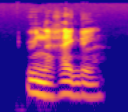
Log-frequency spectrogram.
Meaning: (noun) 1. rule, regulation 2. rule, period of ruling 3. ruler (for measuring length) 4. period, menstruation; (verb) inflection of régler: first/third-person singular present indicative/subjunctive
- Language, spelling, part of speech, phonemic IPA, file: French, règle, noun / verb, /ʁɛɡl/, Fr-règle.ogg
